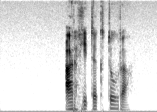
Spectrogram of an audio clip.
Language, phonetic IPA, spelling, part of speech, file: Polish, [ˌarxʲitɛkˈtura], architektura, noun, Pl-architektura.ogg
